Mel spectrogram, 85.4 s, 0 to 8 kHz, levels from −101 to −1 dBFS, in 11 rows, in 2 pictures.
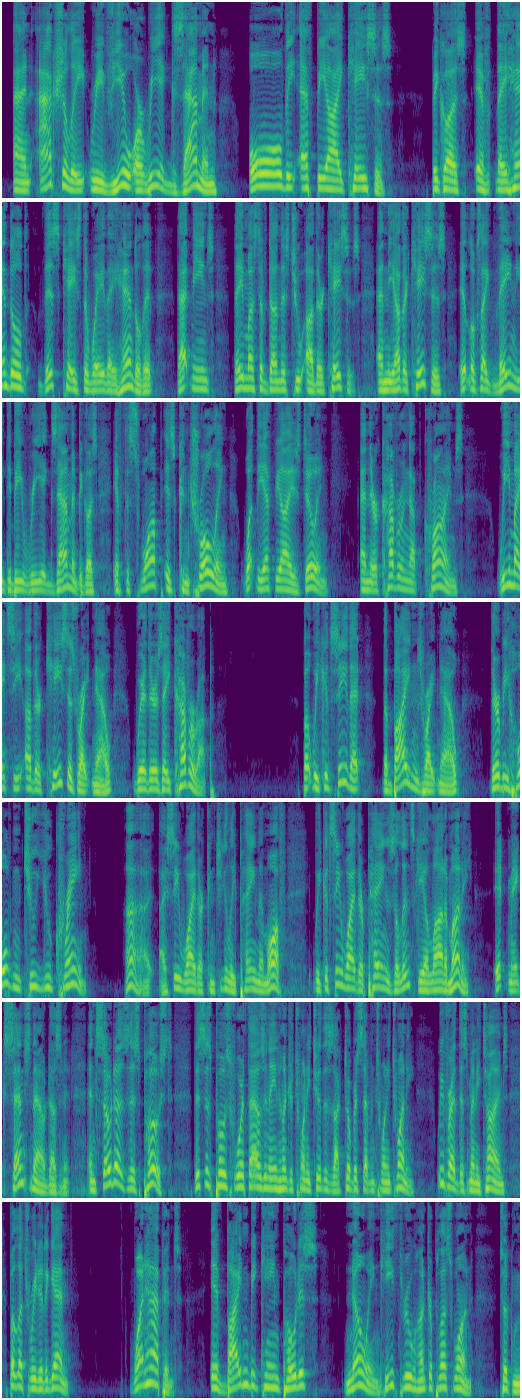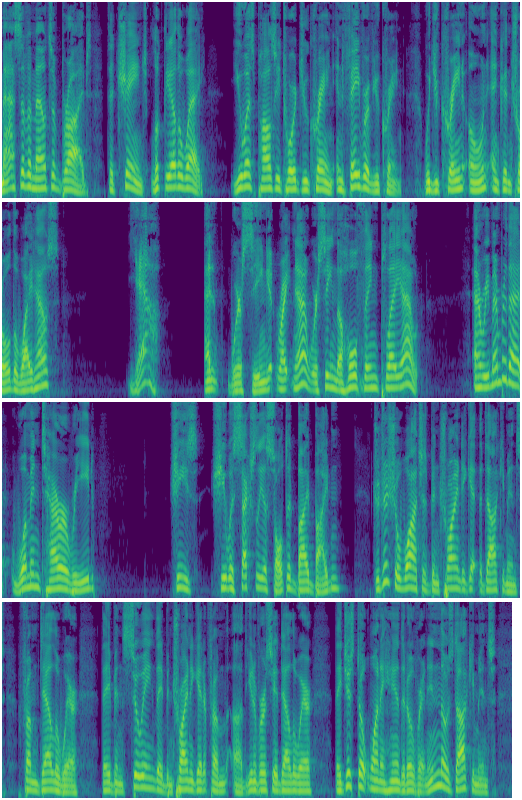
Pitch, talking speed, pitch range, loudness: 135 Hz, 170 wpm, 120-160 Hz, -20 LUFS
